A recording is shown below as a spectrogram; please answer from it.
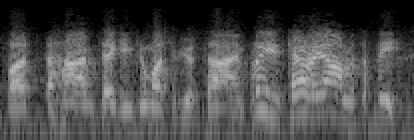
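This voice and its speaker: Confident young heir, pointed and formal, wide-ranging intonation, 1940s radio acting with dull, hissy sound. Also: male voice, on the high side, expressive, brisk. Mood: polite, confident. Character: self-assured returning young heir, politely cutting and commanding. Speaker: radio drama actor. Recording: muffled, noisy 1940s radio broadcast.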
